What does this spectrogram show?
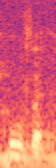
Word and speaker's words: Uwe: Uwe. What? Uwe, like Hoover.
